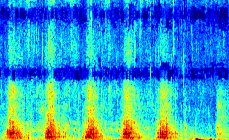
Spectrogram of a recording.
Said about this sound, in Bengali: প্রথমে আমি আমলকি পরিষ্কার করে ধুয়ে নিচ্ছি।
